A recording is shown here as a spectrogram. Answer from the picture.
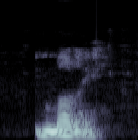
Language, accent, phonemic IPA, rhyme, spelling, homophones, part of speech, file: English, Southern England, /ˈmɒli/, -ɒli, moly, molly, noun, LL-Q1860 (eng)-moly.wav
- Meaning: 1. Molybdenum 2. Molybdenum grease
